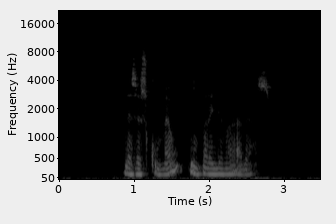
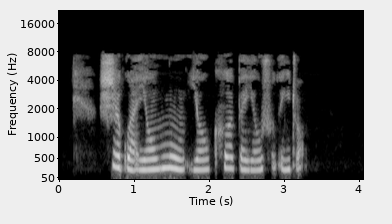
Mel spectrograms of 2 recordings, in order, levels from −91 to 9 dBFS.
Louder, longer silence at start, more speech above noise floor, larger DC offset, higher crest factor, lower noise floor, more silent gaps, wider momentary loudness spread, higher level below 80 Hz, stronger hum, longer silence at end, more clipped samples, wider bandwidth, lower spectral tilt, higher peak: second, -60 LUFS vs -17 LUFS; about the same, 0.1 s vs 0.2 s; second, 31 dB vs 65 dB; neither; about the same, 16 dB vs 16 dB; first, -89 dBFS vs -82 dBFS; neither; second, 7 LU vs 11 LU; second, -88 dBFS vs -62 dBFS; neither; second, 0.6 s vs 0.85 s; neither; second, 7.2 kHz vs 8 kHz; first, -6 dB/octave vs -2.5 dB/octave; second, -44 dBFS vs -2 dBFS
